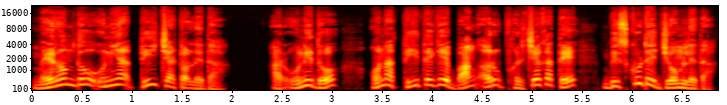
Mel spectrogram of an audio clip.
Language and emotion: Santali, disgusted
